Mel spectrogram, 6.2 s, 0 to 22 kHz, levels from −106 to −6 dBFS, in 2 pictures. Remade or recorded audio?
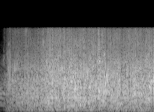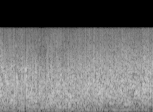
remade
